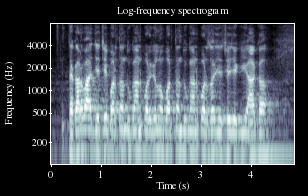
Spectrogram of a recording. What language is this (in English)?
Maithili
